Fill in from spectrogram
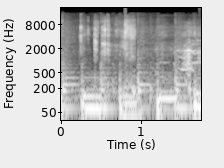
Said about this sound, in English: What it sounds like when you eat a little piece of the turkey.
